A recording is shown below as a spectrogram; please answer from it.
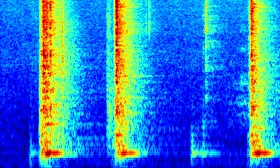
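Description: Nylon-string acoustic guitar strummed slowly in a bluesy rhythm, four strummed chords about half a second apart, each ringing briefly and dying away; the third strum is lighter.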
